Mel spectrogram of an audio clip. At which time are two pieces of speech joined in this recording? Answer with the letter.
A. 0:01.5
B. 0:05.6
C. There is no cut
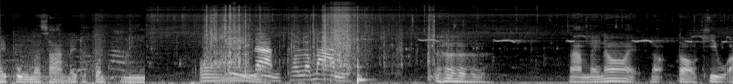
A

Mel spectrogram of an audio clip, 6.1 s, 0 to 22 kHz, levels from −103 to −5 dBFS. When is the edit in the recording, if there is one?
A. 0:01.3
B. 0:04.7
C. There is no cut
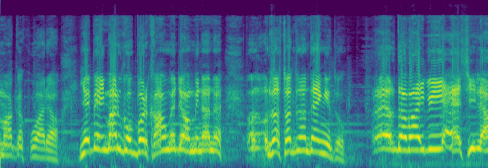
B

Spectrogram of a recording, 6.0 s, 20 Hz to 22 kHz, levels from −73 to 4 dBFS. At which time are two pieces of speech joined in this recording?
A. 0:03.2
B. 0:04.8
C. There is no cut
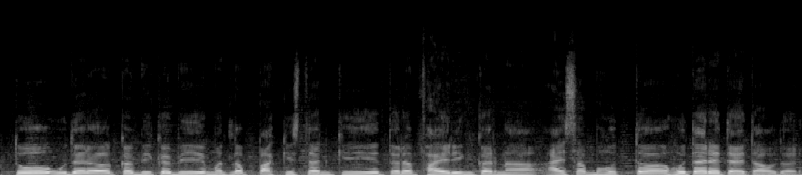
A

